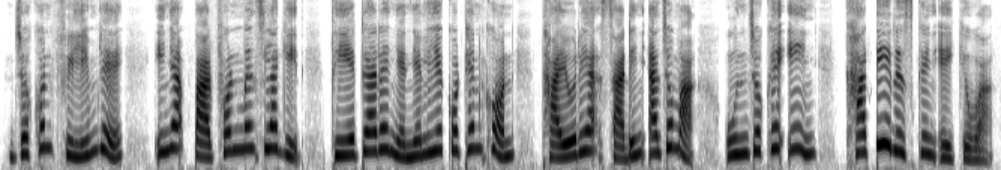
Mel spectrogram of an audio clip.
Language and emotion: Santali, happy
